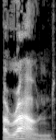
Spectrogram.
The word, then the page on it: around: anglais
